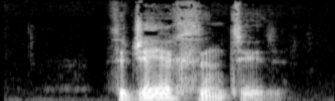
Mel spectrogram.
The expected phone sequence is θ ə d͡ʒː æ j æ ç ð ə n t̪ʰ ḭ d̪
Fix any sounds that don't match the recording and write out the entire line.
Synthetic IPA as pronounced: θ ə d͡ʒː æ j æ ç θ ə n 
